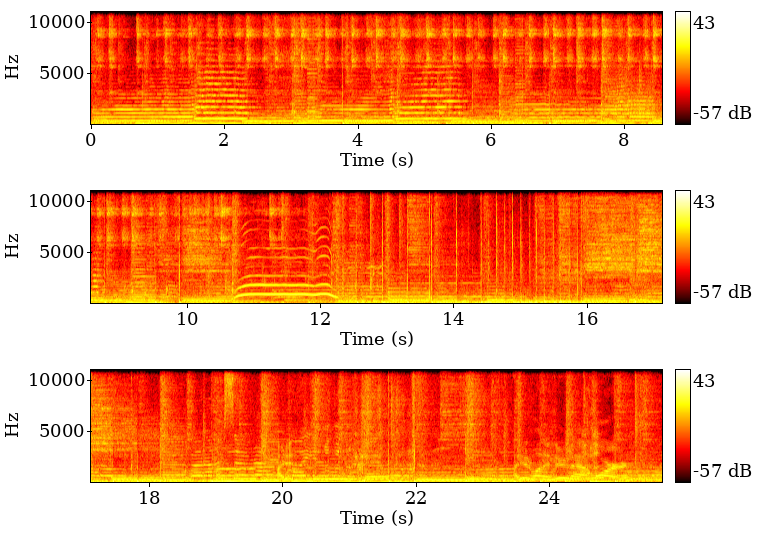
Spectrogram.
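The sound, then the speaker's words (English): A borrowed shofar sounds loud, sustained blasts with bending, wavering pitch, played over a dense, steady musical backing with layered instruments throughout. “every one of those shofars has a different mouthpiece, so it's really difficult to switch from one back and forth to the other”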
